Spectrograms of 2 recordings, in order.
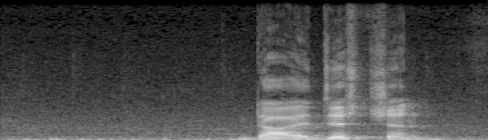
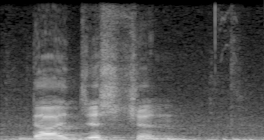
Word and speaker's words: digestion: डाइजेशन di slow पढ़ना है। और यहां पे जेस्चन से हमें क्या करना है? शुरुआत हाई कर देनी है। जबकि सबसे ज्यादा यह भी मिस प्रोनाउंस किया जाता है। सबसे ज्यादा यह भी रोंगली प्रोनाउंस किया जाता है। इसे कहते हैं डाइजेशन। डाइजेशन नहीं होता है। इट्स डाइजेशन। डाइजेशन।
